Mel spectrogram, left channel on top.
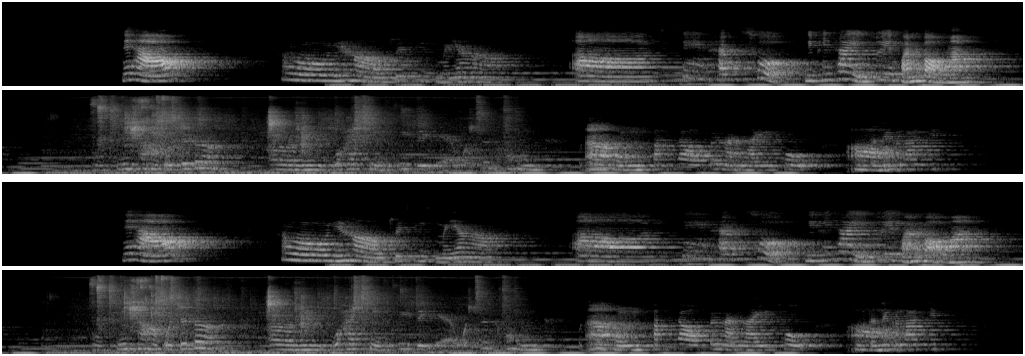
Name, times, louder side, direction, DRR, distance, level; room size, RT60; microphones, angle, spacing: voice 1, 1.2-1.9 5.7-9.7 16.0-16.4 18.7-19.2, left 2 dB, 80° left, 0 dB, 0.5 m, -28 dB
voice 2, 2.8-5.0 11.1-12.4 12.9-16.6 17.0-18.3 18.7-19.6, right 2 dB, 35° right, 3 dB, 0.3 m, -34 dB
sound 1, 3.2-18.4, equal, 45° left, 0.7 m, -40 dB
sound 2, 10.7-15.4, right 2 dB, 55° right, 0.9 m, -34 dB
3.4 x 3.2 x 3.4 m, 1.1 s
head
